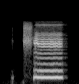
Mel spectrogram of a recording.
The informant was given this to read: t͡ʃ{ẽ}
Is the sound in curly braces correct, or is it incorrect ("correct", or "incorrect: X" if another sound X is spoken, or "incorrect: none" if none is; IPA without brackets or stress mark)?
correct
